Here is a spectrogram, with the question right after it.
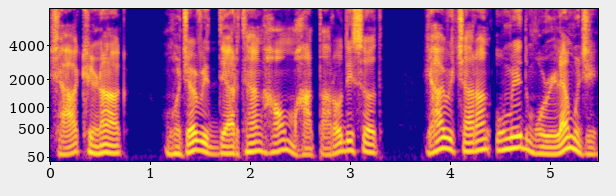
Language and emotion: Goan Konkani, sad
